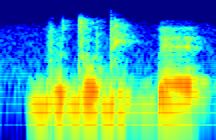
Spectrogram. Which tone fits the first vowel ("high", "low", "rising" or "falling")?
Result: high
